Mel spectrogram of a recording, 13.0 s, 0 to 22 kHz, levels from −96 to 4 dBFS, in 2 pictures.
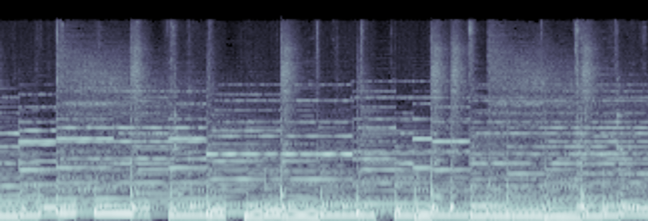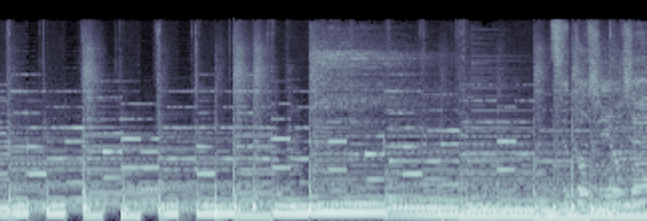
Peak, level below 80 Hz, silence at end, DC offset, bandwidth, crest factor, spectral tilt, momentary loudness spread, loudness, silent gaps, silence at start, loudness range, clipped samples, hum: -2 dBFS; -18 dBFS; 0 s; under 0.1%; 16 kHz; 10 dB; -6.5 dB/octave; 4 LU; -13 LUFS; none; 0 s; 2 LU; under 0.1%; none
